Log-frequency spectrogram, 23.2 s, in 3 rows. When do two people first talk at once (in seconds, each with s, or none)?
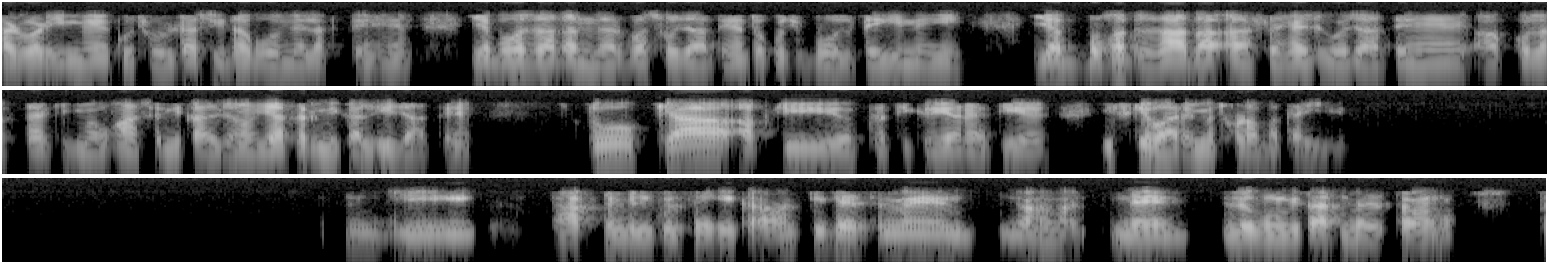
none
